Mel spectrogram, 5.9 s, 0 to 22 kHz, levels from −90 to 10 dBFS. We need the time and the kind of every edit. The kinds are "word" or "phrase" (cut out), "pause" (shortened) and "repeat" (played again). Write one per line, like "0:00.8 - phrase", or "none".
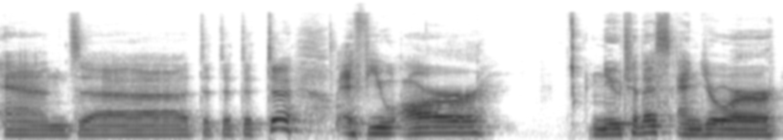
0:02.5 - word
